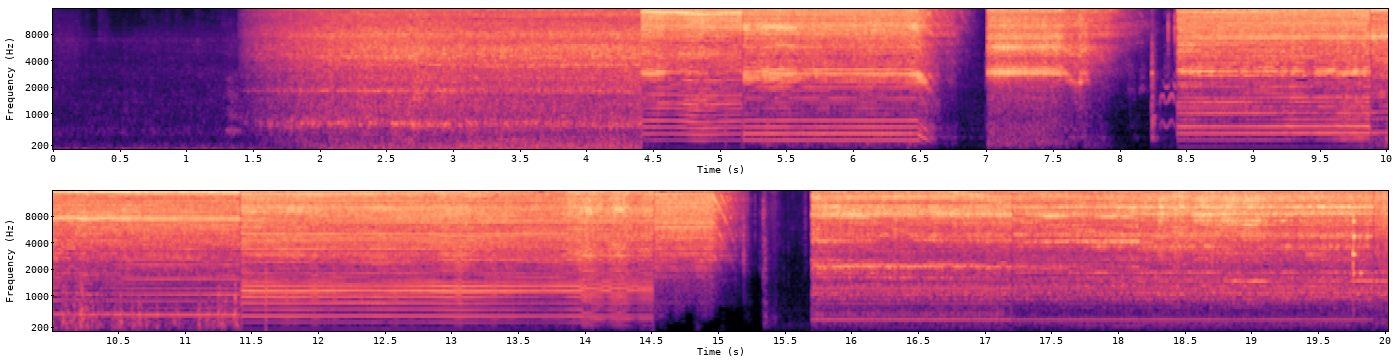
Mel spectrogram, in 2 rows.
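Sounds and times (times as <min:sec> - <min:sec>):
jigsaw rasping through wood: 0:01.4 - 0:14.8, 0:15.7 - 0:20.0
jigsaw motor whine: 0:01.5 - 0:07.8, 0:08.4 - 0:14.6, 0:15.7 - 0:20.0.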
